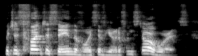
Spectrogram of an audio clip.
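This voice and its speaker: A man's voice: high voice, big pitch swings, moderate pace, pushed and bright, slightly rough. A man delivering a scripted comedic rebuttal in a sarcastic, mock-serious way, as a YouTube commentator. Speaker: YouTube commentator parodying movie critique videos.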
